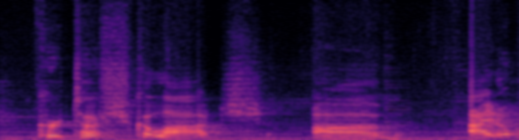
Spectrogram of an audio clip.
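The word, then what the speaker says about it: kürtőskalács: Uh it's pronounced Kto Kalatch.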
